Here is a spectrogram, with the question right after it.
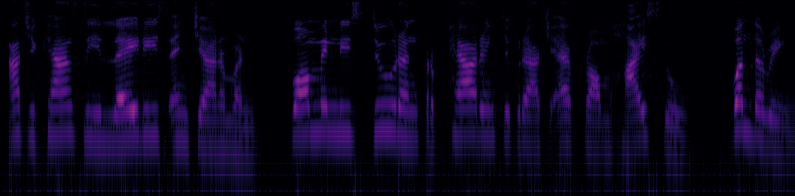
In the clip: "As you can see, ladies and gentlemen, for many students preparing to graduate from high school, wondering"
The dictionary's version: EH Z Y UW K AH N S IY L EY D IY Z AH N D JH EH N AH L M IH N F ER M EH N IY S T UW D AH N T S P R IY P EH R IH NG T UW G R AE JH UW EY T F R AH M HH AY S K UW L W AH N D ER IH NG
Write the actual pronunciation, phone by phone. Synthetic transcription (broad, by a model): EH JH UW K AH N S IY L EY D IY S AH N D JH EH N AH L M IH N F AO M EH N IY S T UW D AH N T P R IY P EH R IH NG T UW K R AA CH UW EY F R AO M HH AY S K UW L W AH N D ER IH NG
